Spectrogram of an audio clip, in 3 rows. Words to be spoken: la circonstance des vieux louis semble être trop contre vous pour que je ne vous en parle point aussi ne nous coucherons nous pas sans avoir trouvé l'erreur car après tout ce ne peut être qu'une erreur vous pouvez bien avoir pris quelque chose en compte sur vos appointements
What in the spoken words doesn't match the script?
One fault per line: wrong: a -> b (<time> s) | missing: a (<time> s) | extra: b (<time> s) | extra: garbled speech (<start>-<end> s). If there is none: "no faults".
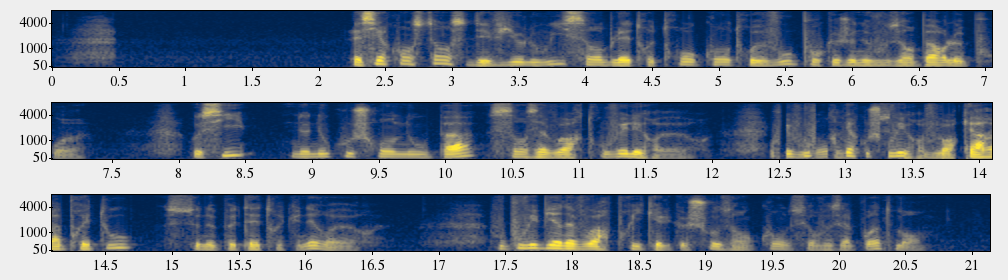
extra: garbled speech (12.4-13.8 s)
